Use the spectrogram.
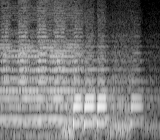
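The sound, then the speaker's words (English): Car horns honking outside the Michigan state Capitol during a protest by armed demonstrators against stay-at-home orders: a sustained horn tone layered with several short, overlapping toots, loud and continuous before trailing off. “in Michigan, the state legislature suspended its session after armed protesters took to the Capitol while thousands honked their horns outside.”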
